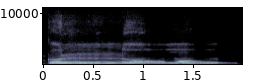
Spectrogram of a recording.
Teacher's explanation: Lamnya ada tasdidnya, ditekan dan ditahan biar kulum tampak dobelnya.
